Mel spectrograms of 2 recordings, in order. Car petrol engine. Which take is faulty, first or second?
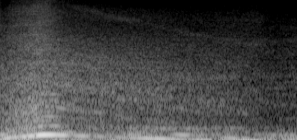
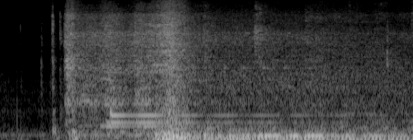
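second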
